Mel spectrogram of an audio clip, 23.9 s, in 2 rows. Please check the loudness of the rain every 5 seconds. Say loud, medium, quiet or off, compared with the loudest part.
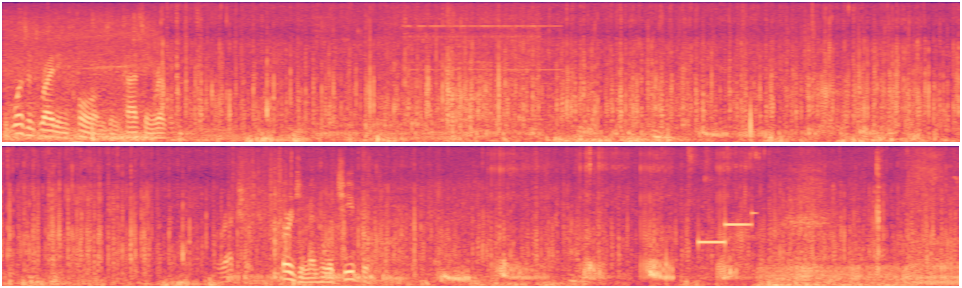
loud, loud, loud, medium, medium.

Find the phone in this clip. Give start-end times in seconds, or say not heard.
5.0-7.0, 20.6-21.4.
